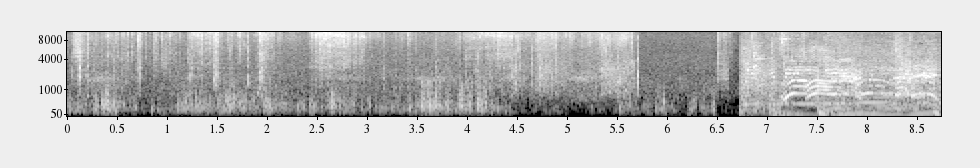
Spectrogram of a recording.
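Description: Rustling, clicking handling noise as a pump BB rifle is worked and aimed. About seven seconds in, this cuts off and a rock song with singing starts.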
